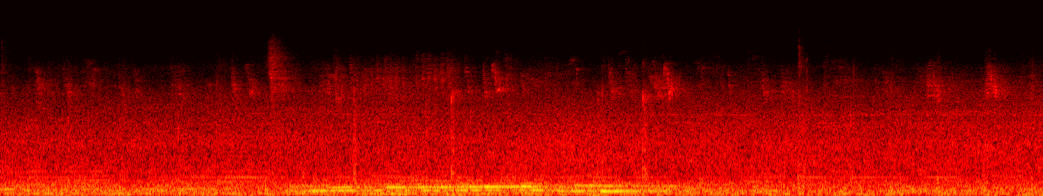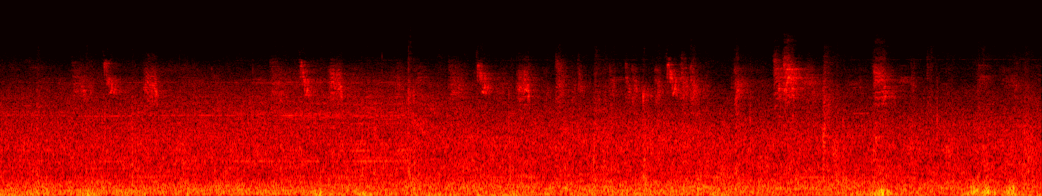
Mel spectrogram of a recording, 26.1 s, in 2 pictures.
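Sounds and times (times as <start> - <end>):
street noise rumble: 0.0 - 26.0
small birds chirping: 16.4 - 25.8.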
